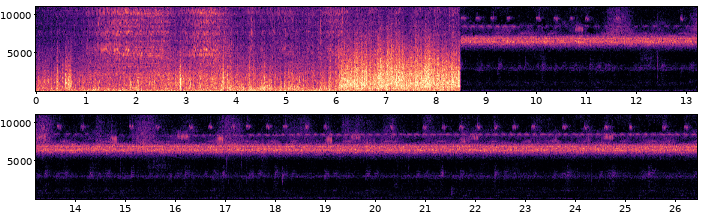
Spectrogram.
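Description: Loud, steady wind and road rush from riding a recumbent e-bike at speed, which cuts off abruptly about eight seconds in. After that comes a faint, steady, high-pitched cricket trill.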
